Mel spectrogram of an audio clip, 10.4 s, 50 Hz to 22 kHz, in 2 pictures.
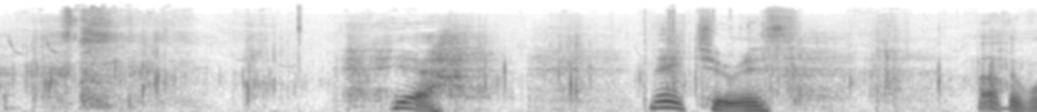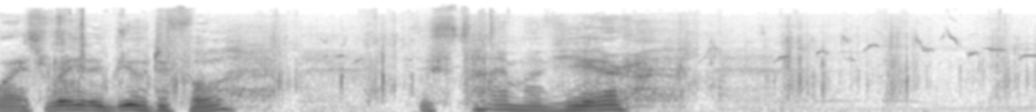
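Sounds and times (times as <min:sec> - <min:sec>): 
several birds chirping and whistling outdoors: 0:00.0 - 0:01.9, 0:05.8 - 0:10.3
soft outdoor hum: 0:00.0 - 0:10.3
speech: 0:02.0 - 0:02.4, 0:03.2 - 0:04.1, 0:04.9 - 0:06.5, 0:07.3 - 0:08.5.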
